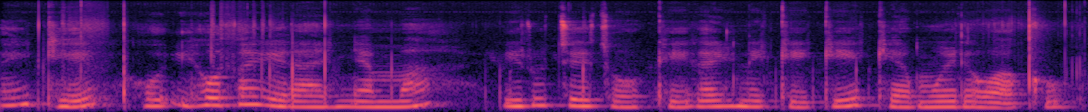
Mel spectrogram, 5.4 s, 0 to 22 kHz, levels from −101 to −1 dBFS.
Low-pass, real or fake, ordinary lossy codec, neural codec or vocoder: none; real; none; none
